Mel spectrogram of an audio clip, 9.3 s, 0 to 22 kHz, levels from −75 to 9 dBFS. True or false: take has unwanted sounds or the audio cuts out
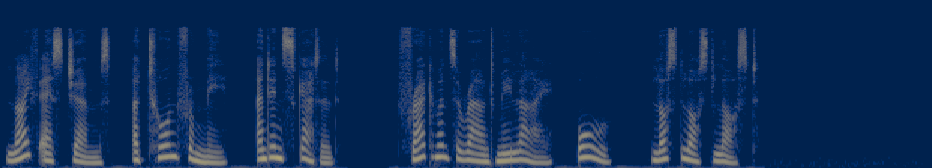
false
